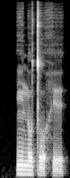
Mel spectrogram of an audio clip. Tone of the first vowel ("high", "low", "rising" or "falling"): high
